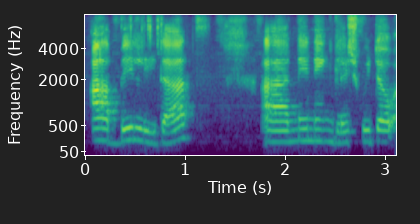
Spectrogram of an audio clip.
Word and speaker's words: habilidad: Okay, so in Spanish, of course, we don't pronounce the H, so it's la habilidad.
